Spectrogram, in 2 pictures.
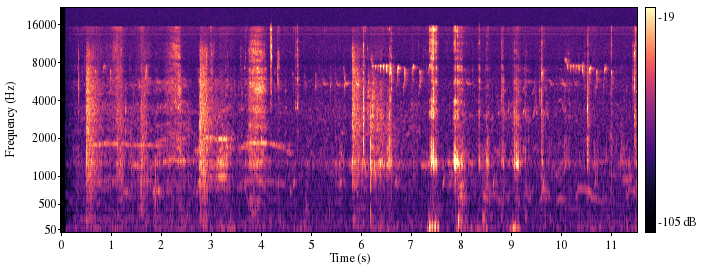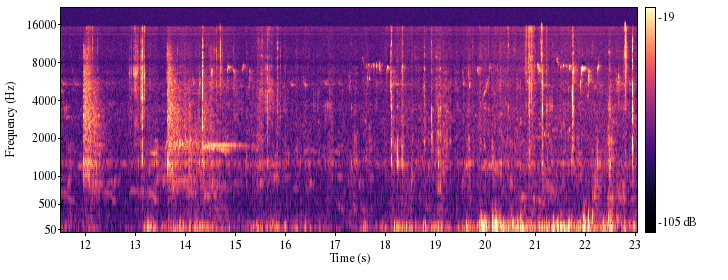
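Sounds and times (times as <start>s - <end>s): chewing watery rice: 0.8s - 12.0s, 12.7s - 13.3s, 14.1s - 23.0s.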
